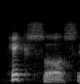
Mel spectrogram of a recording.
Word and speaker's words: 힉소스: 근데 이제 그 본토 발음 가면 힉이 돼서 H 발음이 살아납니다. 힉소스 이래 나온다는 거죠.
